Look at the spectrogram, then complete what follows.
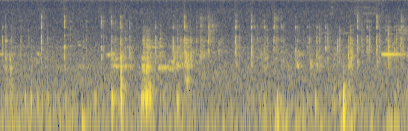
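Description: Scattered light clicks and knocks: handling noise of a handheld action camera on a plastic-bottle handle mount as it is carried about, with a brief steady tone near the end.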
